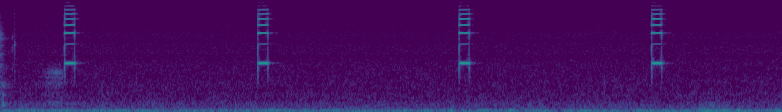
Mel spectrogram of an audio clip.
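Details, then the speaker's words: CADD Legacy infusion pump used for epoprostenol or Remodulin in pulmonary hypertension, switched on: four short high beeps about two seconds apart over room hum, a normal start-up self-test. "the pump's going to complete a self test so with each screen it will beep and there will be six beeps at the end"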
